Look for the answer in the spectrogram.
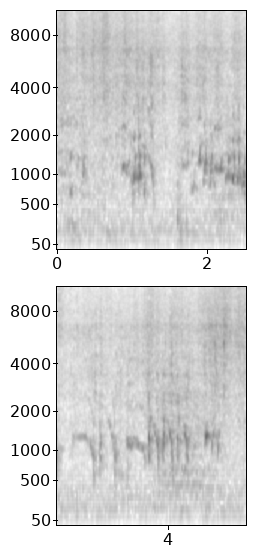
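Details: Turkeys fighting at a farm in Pakistan give loud rolling gobbles, a burst near the start, a longer warbling run mid-clip and stuttering gobbles toward the end, with a sharp knock between.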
